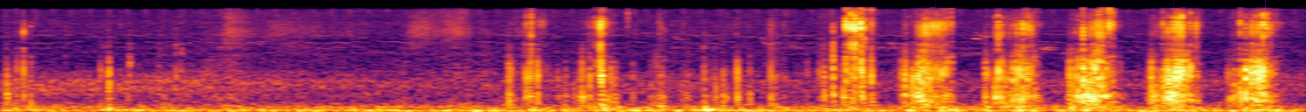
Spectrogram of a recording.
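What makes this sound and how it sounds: Long acrylic nails scratch and tap across a small, flat, pink silicone makeup brush-cleaning pad with textured ridges and bumps, held in the hand. Faint, sparse ticks and scrapes in the first few seconds give way to louder, denser bursts of bright scratching over the bumpy surface toward the end.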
